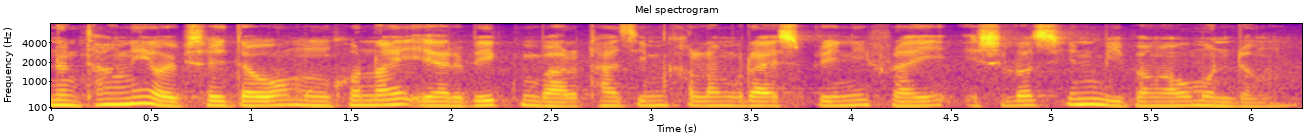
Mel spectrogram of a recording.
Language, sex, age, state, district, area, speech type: Bodo, male, 30-45, Assam, Kokrajhar, urban, read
